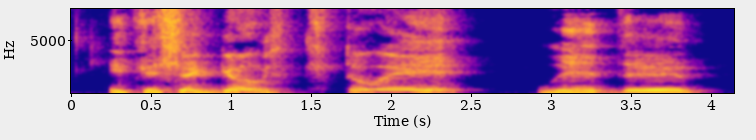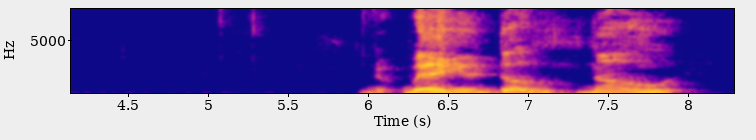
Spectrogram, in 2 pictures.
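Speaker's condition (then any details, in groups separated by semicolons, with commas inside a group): Cerebral palsy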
